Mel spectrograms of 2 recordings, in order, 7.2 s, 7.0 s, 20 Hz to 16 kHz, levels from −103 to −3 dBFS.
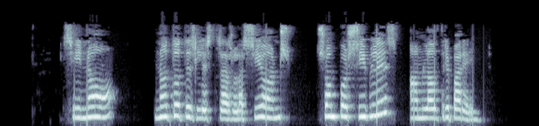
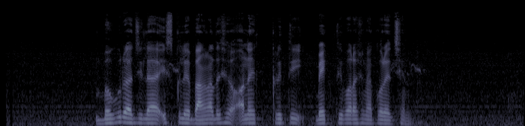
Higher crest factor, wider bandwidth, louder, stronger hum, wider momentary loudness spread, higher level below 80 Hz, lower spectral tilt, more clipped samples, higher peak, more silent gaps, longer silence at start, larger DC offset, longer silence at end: second, 16 dB vs 22 dB; second, 8 kHz vs 11 kHz; first, -14 LUFS vs -59 LUFS; neither; about the same, 12 LU vs 10 LU; first, -56 dBFS vs -86 dBFS; second, -2.5 dB/octave vs -5 dB/octave; neither; first, 0 dBFS vs -38 dBFS; first, 1.98-2.04 s vs none; first, 0.85 s vs 0.15 s; neither; first, 0.8 s vs 0.05 s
